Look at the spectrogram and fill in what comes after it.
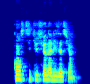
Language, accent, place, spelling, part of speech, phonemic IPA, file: French, France, Lyon, constitutionnalisation, noun, /kɔ̃s.ti.ty.sjɔ.na.li.za.sjɔ̃/, LL-Q150 (fra)-constitutionnalisation.wav
- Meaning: constitutionalization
